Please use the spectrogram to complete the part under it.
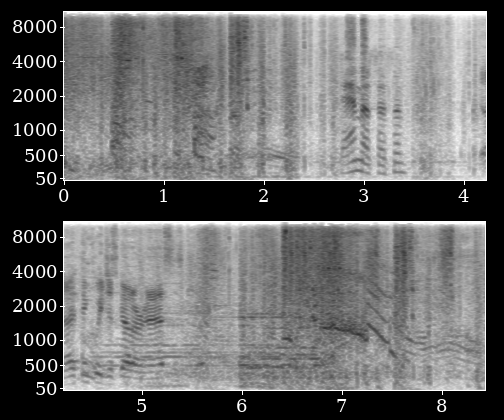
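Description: Weapons clash and strike in a close fight.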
